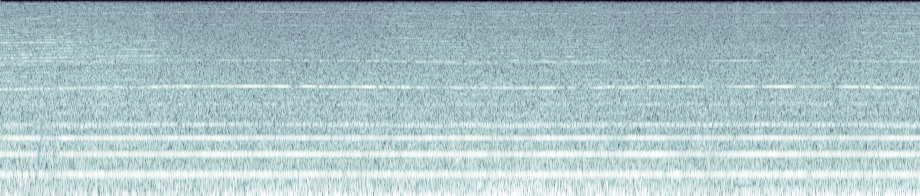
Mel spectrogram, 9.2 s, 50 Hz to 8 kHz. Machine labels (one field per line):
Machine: fan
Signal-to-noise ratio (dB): 0 dB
